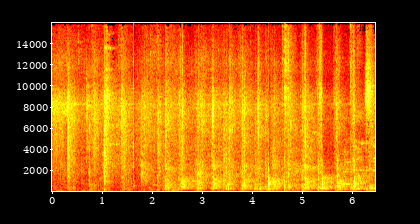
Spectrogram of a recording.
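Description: Quick footsteps going down a wooden staircase: a run of irregular taps and thumps that comes thicker after the first couple of seconds.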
